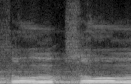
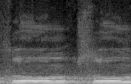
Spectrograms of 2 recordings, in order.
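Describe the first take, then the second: The two takes are said the same way.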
